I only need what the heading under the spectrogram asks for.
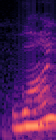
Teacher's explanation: ಹಲ್ಲು ದಂತ ಮತ್ತು ತುಟಿ ಓಷ್ಟ ಗಳೆರಡರ ಸಹಾಯದಿಂದ ಹುಟ್ಟುತ್ತಾದ್ದರಿಂದ ಇದು ದಂತೋಷ್ಠಿಯ ವರ್ಣವೆನಿಸುವುದು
